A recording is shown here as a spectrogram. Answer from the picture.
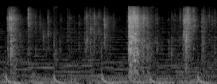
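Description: Foil booster-pack wrapper crinkling and tearing as a pack is opened by hand, in three short crackly bursts, the loudest a little past halfway, over background music.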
